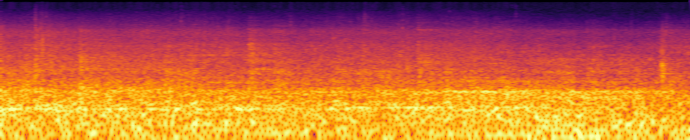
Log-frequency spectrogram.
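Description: A train rumbles steadily at close range, a continuous low roar with faint rail clatter, no voices.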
